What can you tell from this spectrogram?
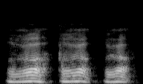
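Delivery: "ra" with a guttural Hebrew R; repeated throaty demo of "ra"; back-of-throat R. Shown as a demonstration. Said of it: "pronounced more towards the back of the throat".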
